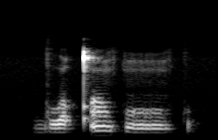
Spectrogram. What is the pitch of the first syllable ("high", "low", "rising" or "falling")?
low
